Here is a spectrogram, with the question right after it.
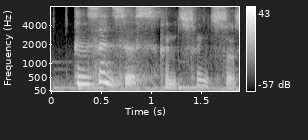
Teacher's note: The accent falls on the second syllable, consensus.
